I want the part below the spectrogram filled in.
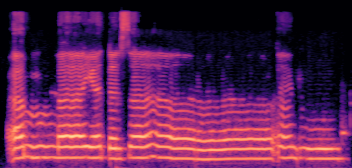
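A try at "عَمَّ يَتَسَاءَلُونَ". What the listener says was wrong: Amma yatasaalun. Mahnya tidak usah panjang.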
